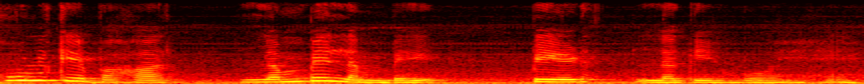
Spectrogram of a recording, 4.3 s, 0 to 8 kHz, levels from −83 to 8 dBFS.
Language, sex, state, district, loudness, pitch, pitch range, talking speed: Hindi, female, Madhya Pradesh, Dhar, -16 LUFS, 190 Hz, 175-235 Hz, 110 wpm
